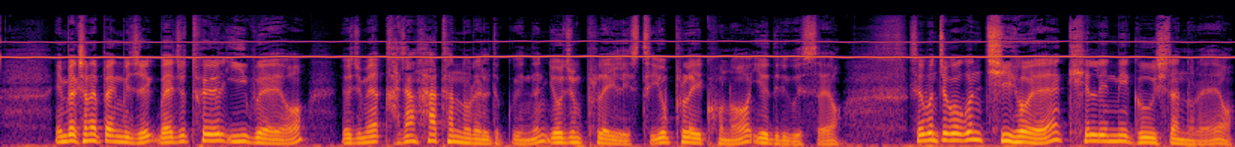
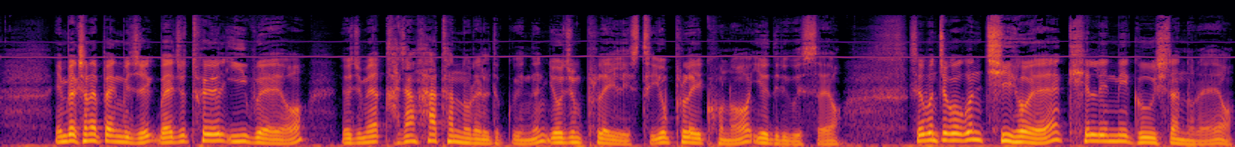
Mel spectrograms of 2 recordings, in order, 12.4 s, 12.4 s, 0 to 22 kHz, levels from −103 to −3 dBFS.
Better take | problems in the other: second | high-pitched whine; loud; throughout; 4.5 kHz, 8 dB below the speech; faint in the second

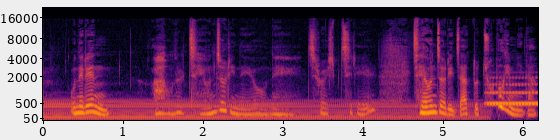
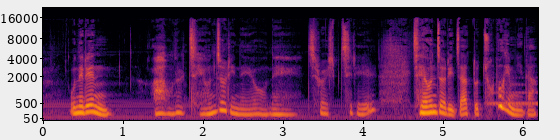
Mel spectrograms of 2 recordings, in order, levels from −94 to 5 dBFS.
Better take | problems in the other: second | background music; loud; throughout; 6 dB below the speech; faint in the second

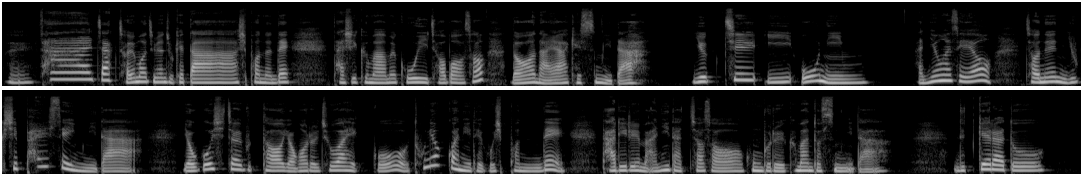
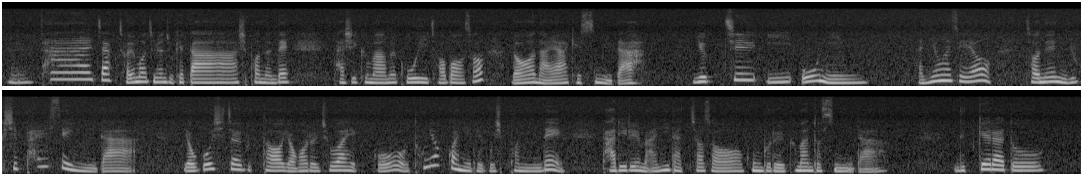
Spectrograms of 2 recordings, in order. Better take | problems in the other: first | hiss; noticeable; throughout; 15 dB below the speech

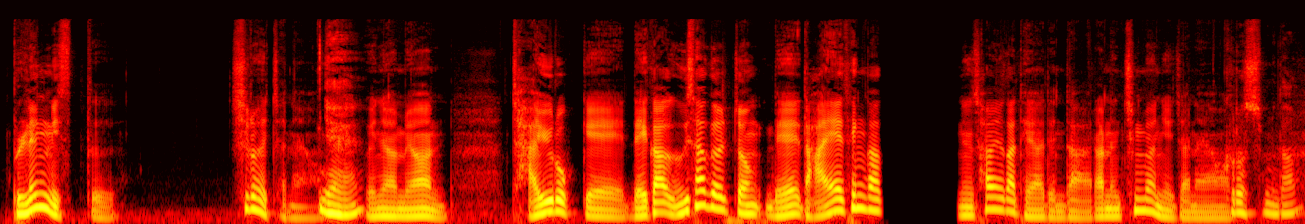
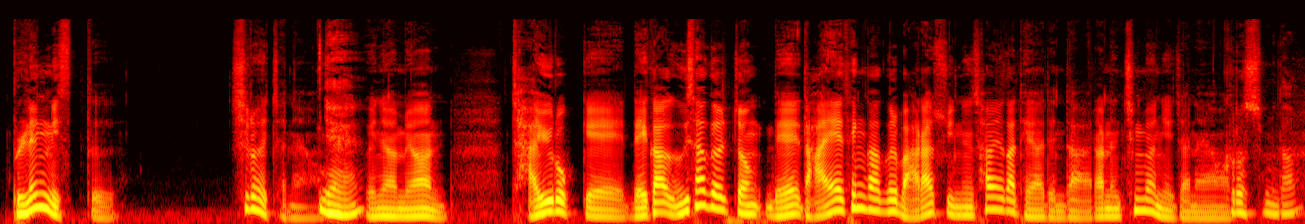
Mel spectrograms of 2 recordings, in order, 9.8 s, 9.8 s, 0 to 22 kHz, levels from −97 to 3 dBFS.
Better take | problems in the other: second | audio cutting out; at 6.5 s for 0.5 s

